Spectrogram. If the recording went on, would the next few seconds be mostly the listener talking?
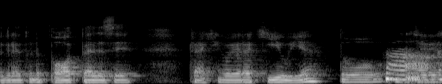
Yes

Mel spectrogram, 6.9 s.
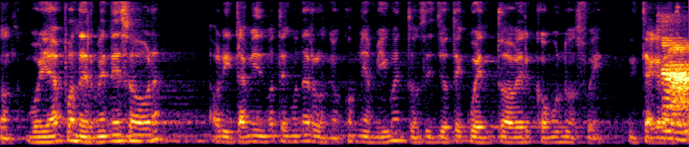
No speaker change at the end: Yes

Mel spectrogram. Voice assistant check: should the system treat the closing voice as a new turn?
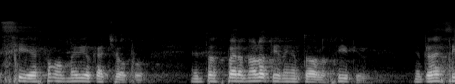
No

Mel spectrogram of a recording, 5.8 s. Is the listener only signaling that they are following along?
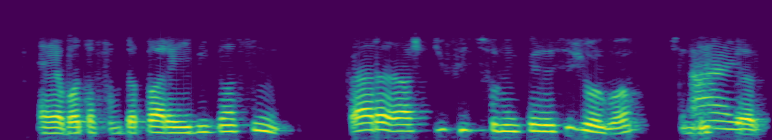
No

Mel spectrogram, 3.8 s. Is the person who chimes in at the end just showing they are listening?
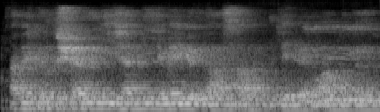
No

